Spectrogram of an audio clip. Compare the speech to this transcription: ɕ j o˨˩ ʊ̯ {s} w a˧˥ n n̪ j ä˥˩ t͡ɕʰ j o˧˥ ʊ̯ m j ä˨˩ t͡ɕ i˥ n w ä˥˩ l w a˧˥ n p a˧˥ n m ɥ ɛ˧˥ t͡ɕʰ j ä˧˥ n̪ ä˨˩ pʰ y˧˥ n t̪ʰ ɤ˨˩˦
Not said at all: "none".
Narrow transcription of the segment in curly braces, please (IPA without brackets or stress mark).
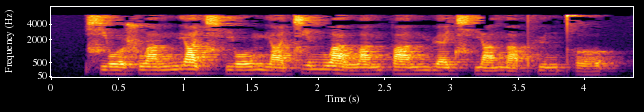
ʂ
